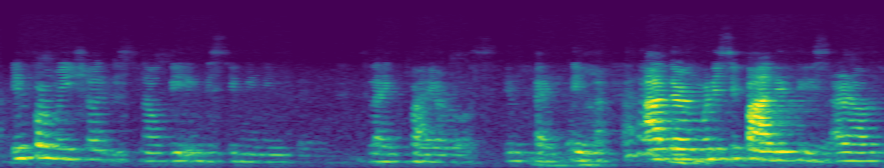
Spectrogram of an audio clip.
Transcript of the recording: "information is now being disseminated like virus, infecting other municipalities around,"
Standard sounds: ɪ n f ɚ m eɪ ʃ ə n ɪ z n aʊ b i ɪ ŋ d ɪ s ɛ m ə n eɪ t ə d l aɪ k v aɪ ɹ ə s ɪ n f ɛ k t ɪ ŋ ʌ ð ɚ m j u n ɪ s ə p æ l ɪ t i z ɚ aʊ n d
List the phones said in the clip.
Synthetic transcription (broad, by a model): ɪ n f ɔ m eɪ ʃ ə n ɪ s n aʊ b i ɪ ŋ d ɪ s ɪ m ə n eɪ t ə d l aɪ k v aɪ ɹ ə s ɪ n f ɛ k t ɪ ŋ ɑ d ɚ m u n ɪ s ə p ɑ l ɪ t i s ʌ aʊ n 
